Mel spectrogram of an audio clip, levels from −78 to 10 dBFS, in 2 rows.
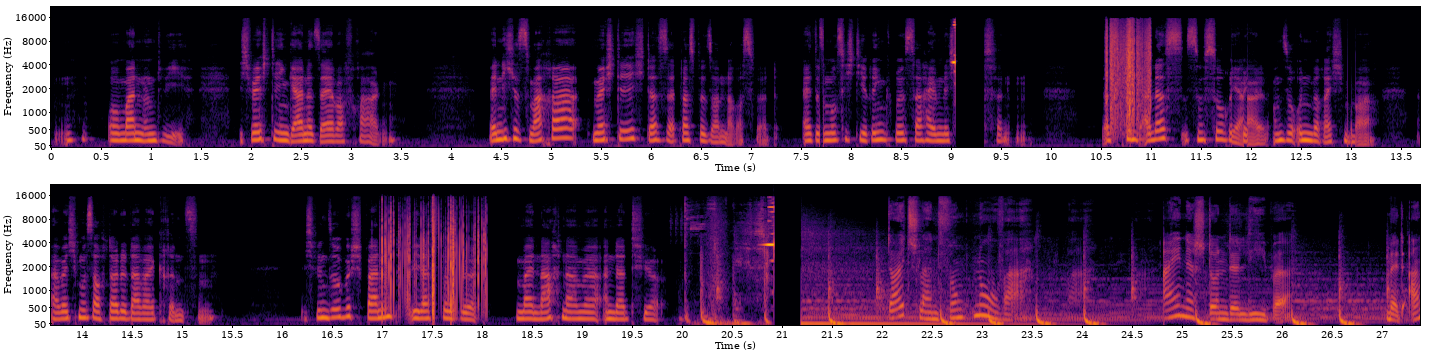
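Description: At 7.64 s a short stretch of the audio comes out jumbled. These are chunks out of order: a 40 ms chunk plays one chunk late. Nothing is missing, which separates it from a dropout, where a gap opens.

At 8.99 s an unstable filter runs away. A tone of about 4 kHz swells within 47 ms, clips, then cuts to roughly 0.29 s of silence. That sequence of growth, clipping and sudden silence distinguishes it from acoustic feedback, which keeps ringing.

From 10.54 to 10.99 s dense, uneven scratching rides about 5 dB over the sound. This cable scratch noise likely comes from a worn cable or connector being moved. Its irregular bursts set it apart from steady hiss.

At 11.8 s the chunks are out of order again, with a 40 ms chunk arriving three chunks late, so the jumble lasts longer. At 12.96 s a chunk plays one late.

From 16.89 to 18.05 s the same irregular scratching returns.

At 20.76 s the filter runs away again. 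This time the tone near 4 kHz builds more slowly, over 148 ms, before about 0.28 s of silence.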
